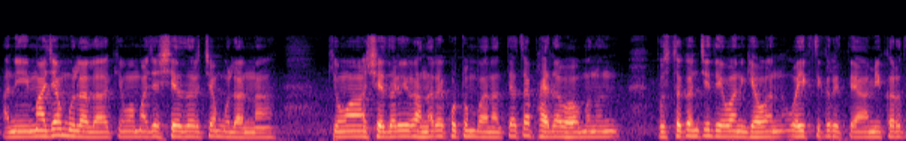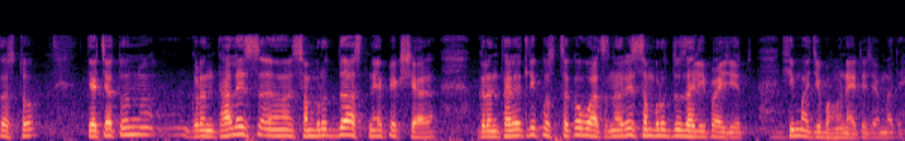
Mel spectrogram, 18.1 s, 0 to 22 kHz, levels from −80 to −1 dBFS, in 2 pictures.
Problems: background sounds at intervals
